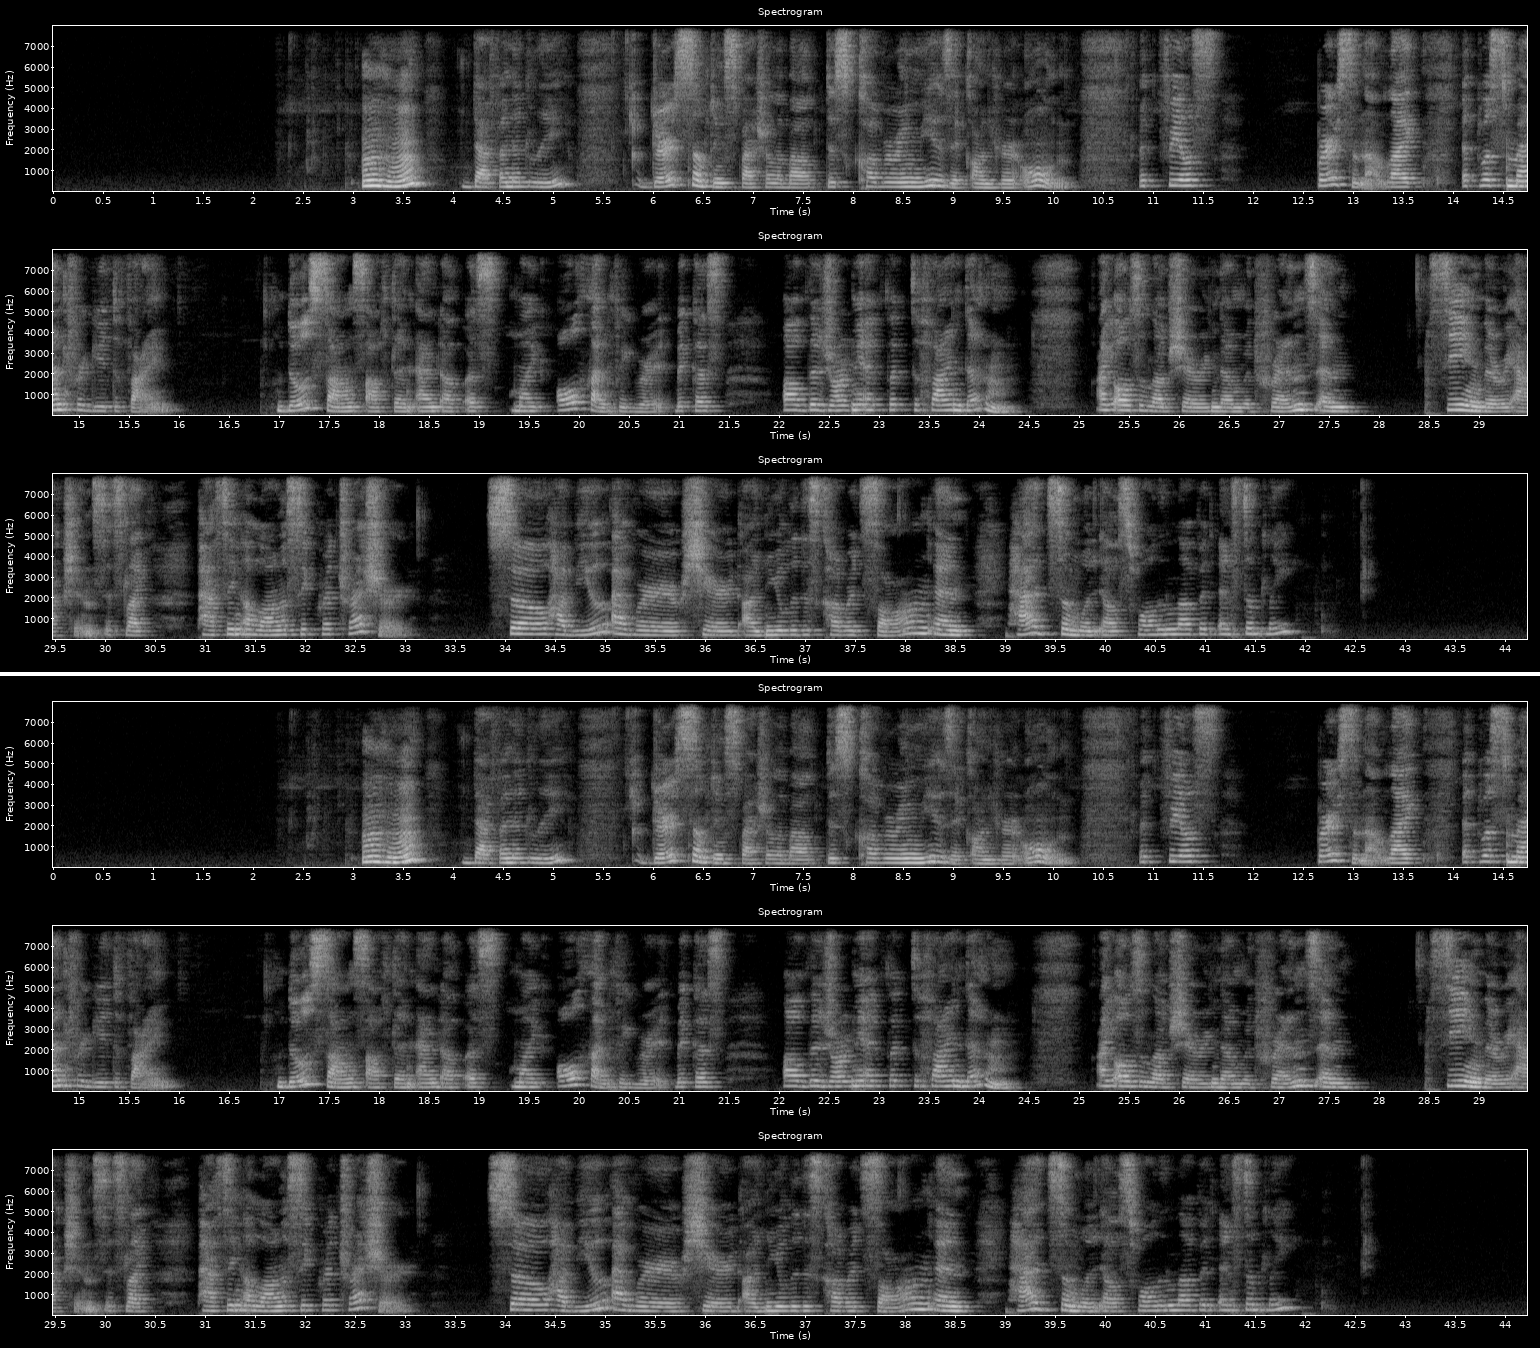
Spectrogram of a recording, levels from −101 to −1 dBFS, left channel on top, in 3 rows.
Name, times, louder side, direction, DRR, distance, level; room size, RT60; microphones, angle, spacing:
voice 1, 3.1-3.8 4.1-10.7 11.1-11.6 12.6-15.9 17.0-21.4 22.0-24.9 25.2-27.7 28.5-33.0 33.8-41.8, left 2 dB, 60° left, 0 dB, 1.8 m, -32 dB
13.0 x 5.9 x 2.7 m, 0.30 s
head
